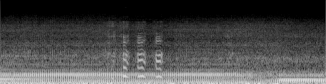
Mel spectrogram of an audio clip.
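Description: A Yamaha Xeon RC 2013 motorcycle engine hums steadily and loud from the rider's position throughout, with brief clattering and a faint voice-like blip in the middle.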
